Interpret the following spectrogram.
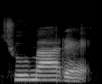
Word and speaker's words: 주말에: The final consonant 를 in 말 of 주말에 is prolonged to 에 and is pronounced 주말에.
